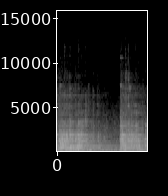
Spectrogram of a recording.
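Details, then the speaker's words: BMW E92 M3 V8 that sat for years, hub spun by hand with rotor off: dry gritty rasp in two bursts fading as it slows, no play felt; worn wheel bearing. "definitely needs a wheel bearing it's still tight doesn't feel like there's any play but that sounds awful so even more parts to [Music] order one side"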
